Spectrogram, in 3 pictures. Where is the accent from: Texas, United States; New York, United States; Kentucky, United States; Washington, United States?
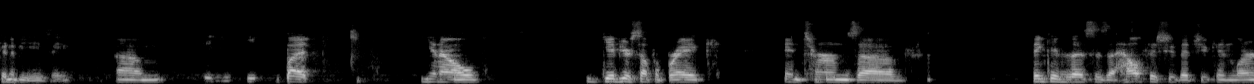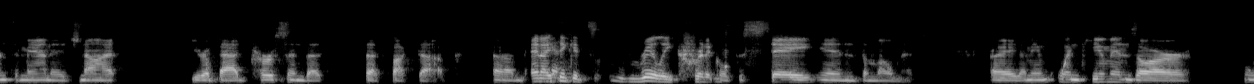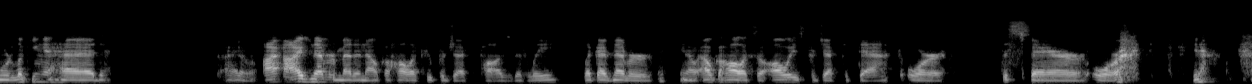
New York, United States; I'm a New Yorker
